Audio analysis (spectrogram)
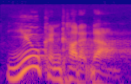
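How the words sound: The word 'you' is strongly stressed. The gardener himself will not cut it down. "Not me"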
